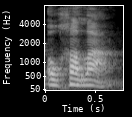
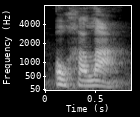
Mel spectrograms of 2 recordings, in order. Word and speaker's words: ojalá: And our O stands for the Spanish word ojalá. I'll say it one more time for you. Ojalá. There should be an accent on the last A.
